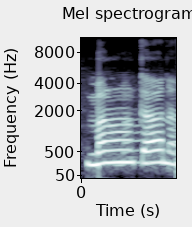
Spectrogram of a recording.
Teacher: نون ساکن کے بعد حروف اخفا میں سے کاف آ رہا ہے تو یہاں پر اخفا کا قاعدہ ہوگا، یعنی نون ساکن میں ہم غنہ کر کے پڑھیں گے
